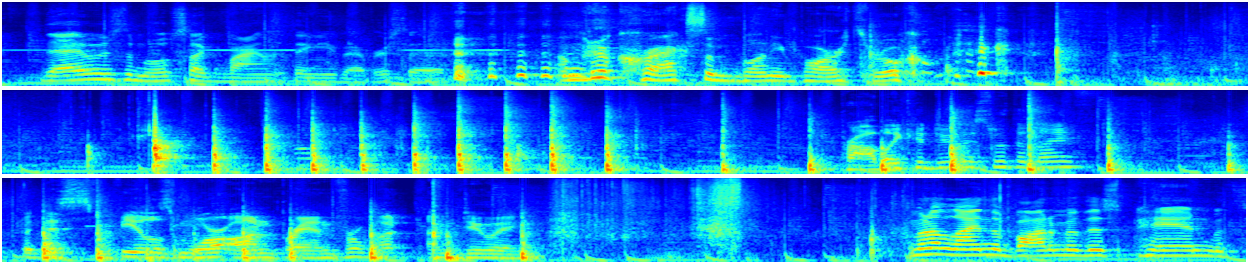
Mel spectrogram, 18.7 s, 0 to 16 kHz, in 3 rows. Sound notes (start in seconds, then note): 7.1 spoon pounding on wood; 15.2 paper tearing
